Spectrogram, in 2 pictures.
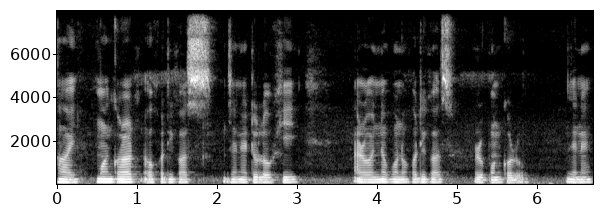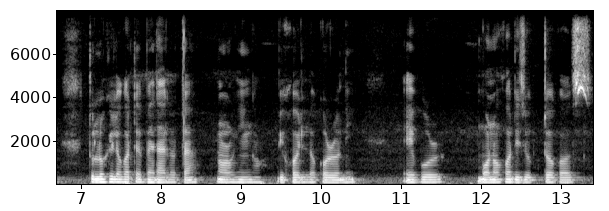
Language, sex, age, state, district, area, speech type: Assamese, male, 18-30, Assam, Sonitpur, rural, spontaneous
